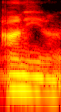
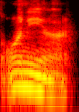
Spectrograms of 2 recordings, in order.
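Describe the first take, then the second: First: The first vowel is an open 'ah' sound. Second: The first vowel is a rounded 'oh' sound. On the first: The speaker calls it wrong. "It's not ania" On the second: The speaker calls it right. "it's onia"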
